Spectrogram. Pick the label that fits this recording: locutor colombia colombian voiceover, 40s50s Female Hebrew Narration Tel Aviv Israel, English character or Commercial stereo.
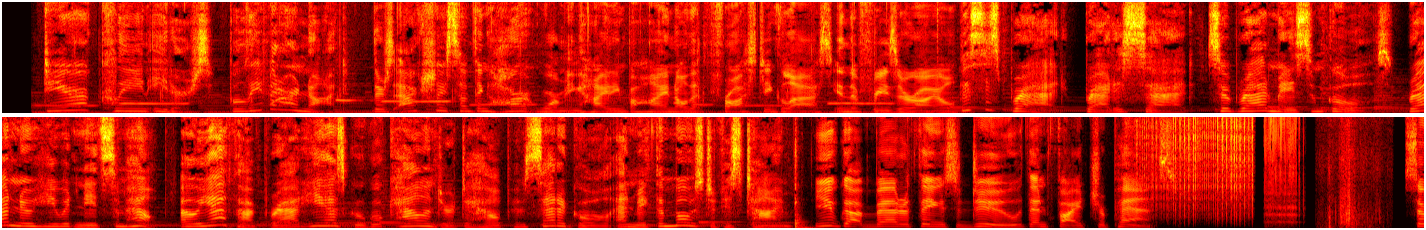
Commercial stereo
